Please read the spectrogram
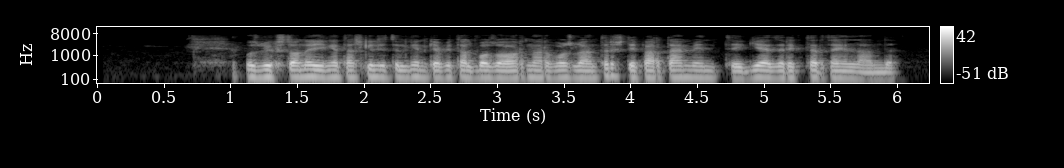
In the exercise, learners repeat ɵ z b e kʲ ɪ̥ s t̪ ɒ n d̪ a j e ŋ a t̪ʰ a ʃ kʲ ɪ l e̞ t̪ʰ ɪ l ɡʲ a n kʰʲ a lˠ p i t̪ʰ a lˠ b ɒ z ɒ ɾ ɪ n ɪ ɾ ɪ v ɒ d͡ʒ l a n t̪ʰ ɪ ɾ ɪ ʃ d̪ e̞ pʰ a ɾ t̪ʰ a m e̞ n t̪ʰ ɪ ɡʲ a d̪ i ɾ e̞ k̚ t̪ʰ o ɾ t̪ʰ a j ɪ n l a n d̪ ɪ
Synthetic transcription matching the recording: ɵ z b e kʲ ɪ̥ s t̪ ɒ n d̪ a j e ŋ a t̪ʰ a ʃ kʲ ɪ l e̞ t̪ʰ ɪ l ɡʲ a n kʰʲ a p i t̪ʰ a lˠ b ɒ z ɒ ɾ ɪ n ɪ ɾ ɪ v ɒ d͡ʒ l a n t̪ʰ ɪ ɾ ɪ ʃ d̪ e̞ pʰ a ɾ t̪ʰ a m e̞ n t̪ʰ ɪ ɡʲ a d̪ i ɾ e̞ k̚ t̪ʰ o ɾ t̪ʰ a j ɪ n l a n d̪ ɪ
